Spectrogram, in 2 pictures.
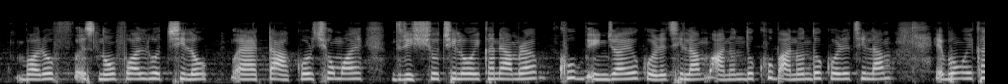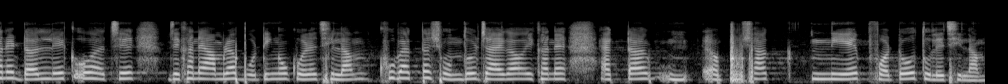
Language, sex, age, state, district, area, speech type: Bengali, female, 30-45, West Bengal, Paschim Bardhaman, urban, spontaneous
